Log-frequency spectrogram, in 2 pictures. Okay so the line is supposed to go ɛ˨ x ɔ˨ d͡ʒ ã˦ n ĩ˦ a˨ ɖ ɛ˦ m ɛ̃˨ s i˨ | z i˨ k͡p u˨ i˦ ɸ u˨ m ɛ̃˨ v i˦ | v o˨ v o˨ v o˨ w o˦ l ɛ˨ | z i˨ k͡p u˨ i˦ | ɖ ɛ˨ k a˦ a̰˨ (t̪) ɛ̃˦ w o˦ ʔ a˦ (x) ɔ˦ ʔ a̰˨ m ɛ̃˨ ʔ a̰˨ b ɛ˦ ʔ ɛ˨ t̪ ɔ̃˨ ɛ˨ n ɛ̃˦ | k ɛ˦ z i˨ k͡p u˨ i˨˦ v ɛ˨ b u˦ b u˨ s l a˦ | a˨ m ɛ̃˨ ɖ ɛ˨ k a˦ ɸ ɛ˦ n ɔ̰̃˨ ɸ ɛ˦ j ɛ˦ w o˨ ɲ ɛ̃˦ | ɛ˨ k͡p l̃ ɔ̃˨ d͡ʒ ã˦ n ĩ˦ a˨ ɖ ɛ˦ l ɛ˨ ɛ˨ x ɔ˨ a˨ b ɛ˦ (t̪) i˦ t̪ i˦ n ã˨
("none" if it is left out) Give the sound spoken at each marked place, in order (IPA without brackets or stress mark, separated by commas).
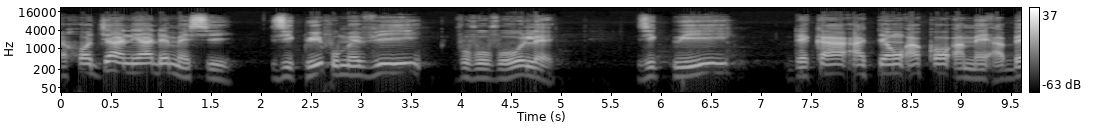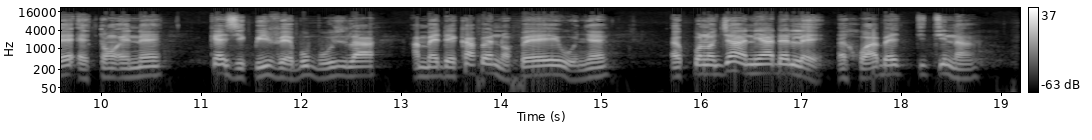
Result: t̪, k, t̪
